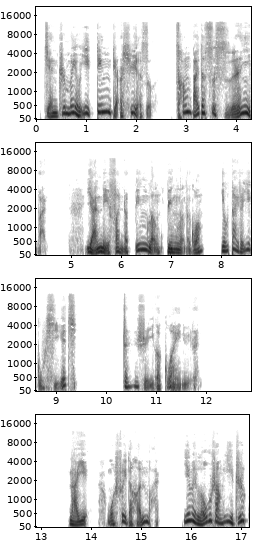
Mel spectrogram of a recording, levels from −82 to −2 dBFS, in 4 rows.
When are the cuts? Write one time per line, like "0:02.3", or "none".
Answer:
none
